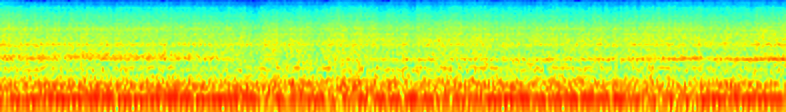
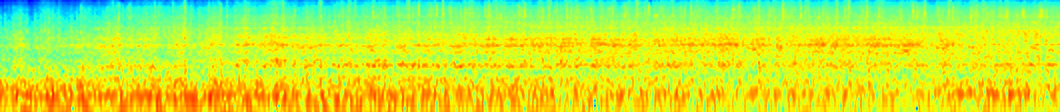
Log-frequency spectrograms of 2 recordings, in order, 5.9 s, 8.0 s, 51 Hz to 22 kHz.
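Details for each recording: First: Chevy C10 V8 after the vacuum leak was fixed and the brake booster and a sensor reconnected: a steady, even idle with a deep regular burble and no hunting or surging; normal, healthy idle after repair. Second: Chevy C10 V8 after a new wiring harness, injectors and MAP sensor: it catches and idles steadily, then near eight seconds the idle sags and stumbles before recovering; a vacuum leak makes the idle act up.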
